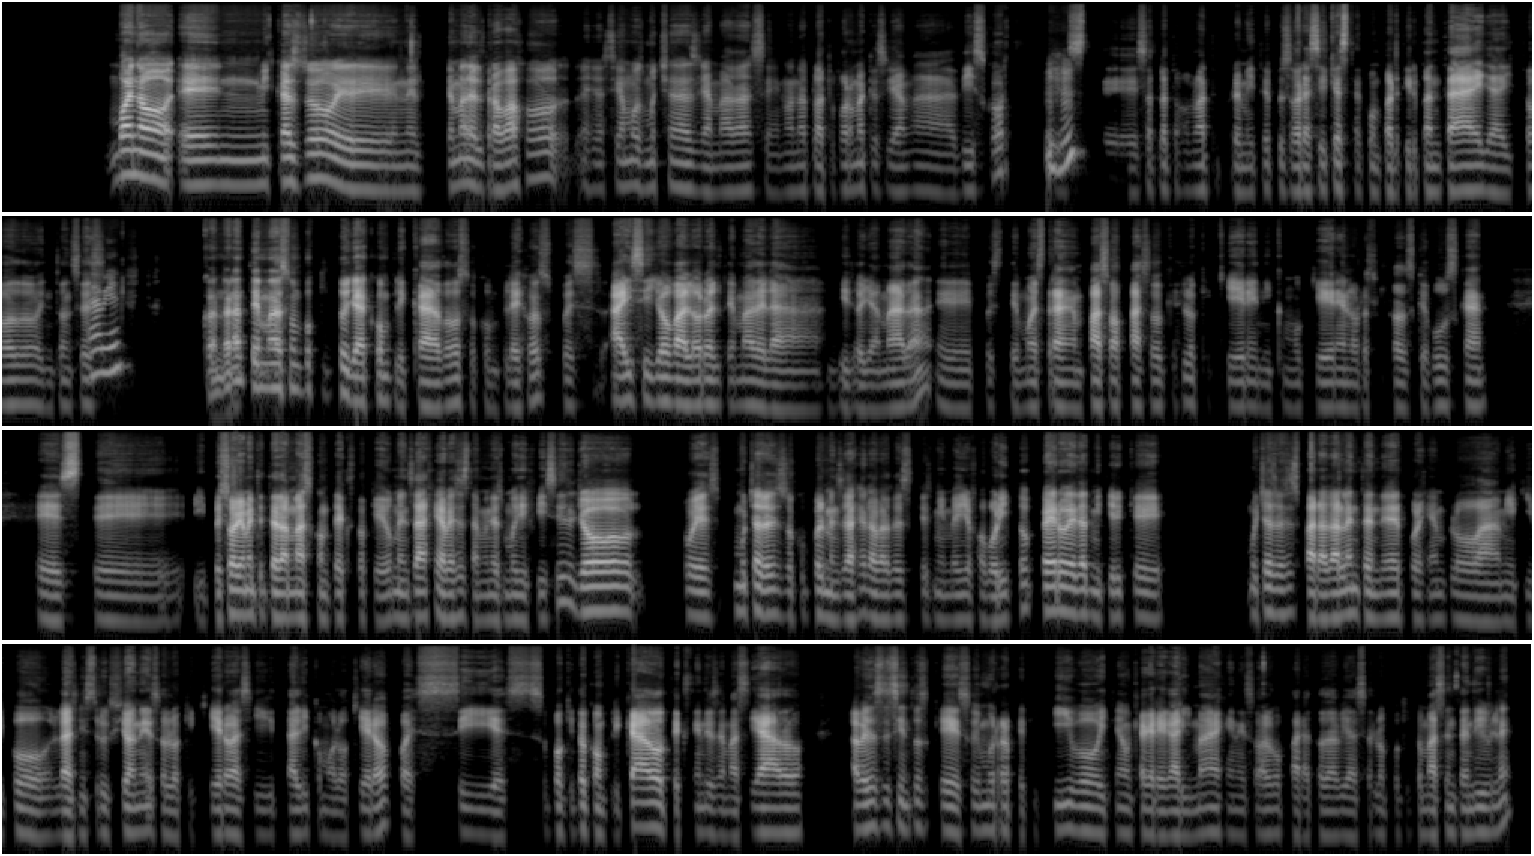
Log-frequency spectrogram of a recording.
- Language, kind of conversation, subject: Spanish, podcast, ¿Prefieres hablar cara a cara, por mensaje o por llamada?
- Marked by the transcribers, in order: other background noise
